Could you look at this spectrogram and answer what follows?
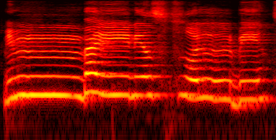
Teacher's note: മിൻ ബൈനി സ്സുൽബി, സ്വാദ് ഇസ്തിഅലാൻ്റെ ലെറ്ററാണ്, തഫ്ഹീം ചെയ്തിട്ട് ഉച്ചരിക്കുക. ഇത്ബാഖിൻ്റെ അക്ഷരം കൂടി ആയതുകൊണ്ട് നാവിൻ്റെ ബാക്ക് നല്ലോണം മുകളിലേക്ക് ഉയർത്തി കൊടുക്കണം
